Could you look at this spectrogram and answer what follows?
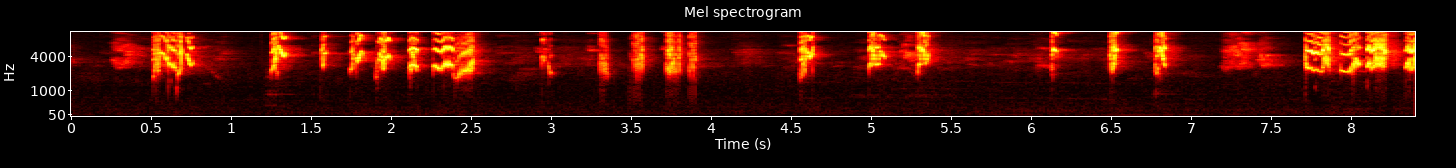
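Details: Green personata and green pied personata lovebirds chirping at length in their aviary: quick clusters of piercing chirps alternating with single spaced calls, ending in a loud rapid burst.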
